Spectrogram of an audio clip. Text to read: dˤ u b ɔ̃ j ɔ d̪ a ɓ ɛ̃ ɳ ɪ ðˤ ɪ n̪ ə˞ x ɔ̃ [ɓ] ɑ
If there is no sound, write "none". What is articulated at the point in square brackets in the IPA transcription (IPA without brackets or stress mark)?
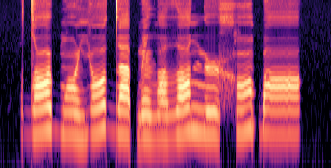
ɓ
